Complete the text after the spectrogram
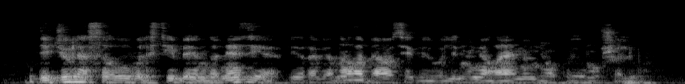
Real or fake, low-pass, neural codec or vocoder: real; 7.2 kHz; none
